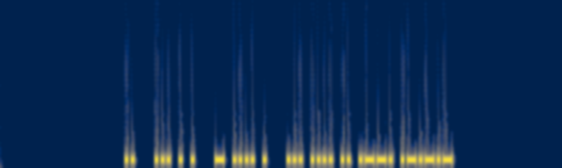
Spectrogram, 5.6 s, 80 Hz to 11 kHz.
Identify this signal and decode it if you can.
Morse code, heard as a keyed tone, about 40 wpm, 700 Hz. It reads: I SEE THE SHIP.
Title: Sentences from Top 1000 Words - Review Part 2 - 40wpm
